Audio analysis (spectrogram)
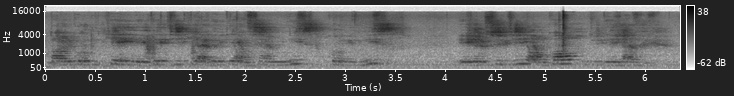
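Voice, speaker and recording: A woman's voice: medium pitch, steady tone, brisk. A woman from the audience putting a direct, challenging question at a public meeting. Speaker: audience member asking a question. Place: large meeting room. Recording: echoey hall from far off, noisy.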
